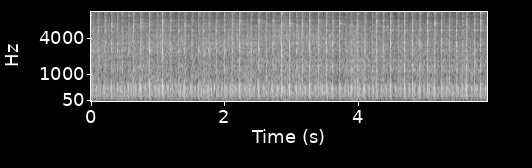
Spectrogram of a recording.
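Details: Echo SRM-225 straight-shaft trimmer, wouldn't run after storage; after diaphragm and air filter replacement and hidden jet adjustment: high steady buzz, even crisp beat, no stumbling; normal running.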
